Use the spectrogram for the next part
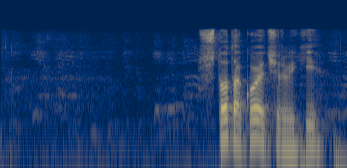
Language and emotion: Russian, neutral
